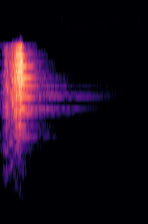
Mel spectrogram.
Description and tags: Sword noises made from coat hangers, household cutlery and other weird objects.
Action, Battle, Blade, Draw, Fight, Foley, Slice, Sword, Swords, War, Whoosh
